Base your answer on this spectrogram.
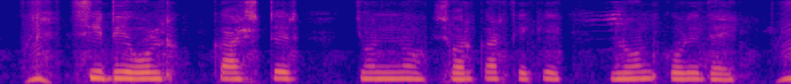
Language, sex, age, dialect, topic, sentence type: Bengali, female, 18-24, Northern/Varendri, banking, statement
